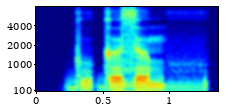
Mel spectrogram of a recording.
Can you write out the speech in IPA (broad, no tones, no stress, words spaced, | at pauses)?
ɡu ɡə zə mṳ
